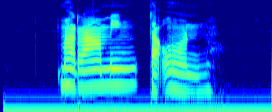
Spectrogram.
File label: Tagalog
